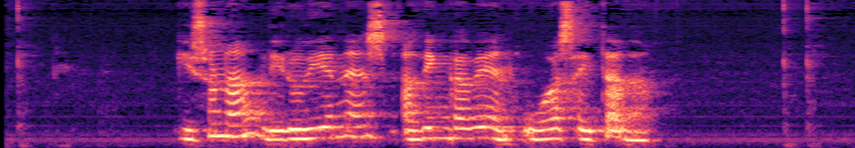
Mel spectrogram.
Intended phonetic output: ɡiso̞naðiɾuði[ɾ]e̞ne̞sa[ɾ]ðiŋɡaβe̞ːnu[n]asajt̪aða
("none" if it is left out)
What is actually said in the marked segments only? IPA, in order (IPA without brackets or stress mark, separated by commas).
none, none, none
